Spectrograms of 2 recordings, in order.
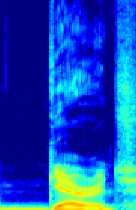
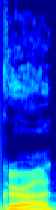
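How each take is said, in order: First: It is said with a British pronunciation. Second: It is said with an American pronunciation. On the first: This is how the English family said it. "They called it the the garage ... because they're from England" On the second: This is how it is said locally today. "instead of the garage"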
